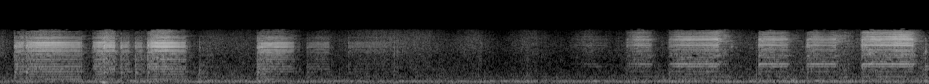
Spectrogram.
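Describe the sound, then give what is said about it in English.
A field telephone's harsh ringing buzzer sounds in repeated bursts of uneven length during a check of the phones between stations, loud and raspy, with short pauses between rings and a low steady hum underneath. No one speaks. “Hang up and see if you can hear the others as I ring them.”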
